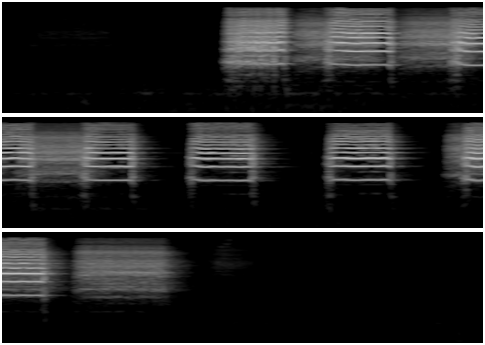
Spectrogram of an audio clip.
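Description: White cockatoo calling: a run of about eight loud calls, each about half a second long and held on one steady pitch. The calls come about once a second, and the last one is weaker.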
